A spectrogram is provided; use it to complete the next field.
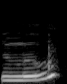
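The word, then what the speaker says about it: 木: you know them so there's tree which is pronounced mu rest which is pronounced sioux forest which is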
